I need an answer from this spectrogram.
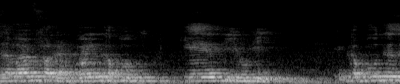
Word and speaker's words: kaput: Am I pronouncing it properly? Kaput? Yeah.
